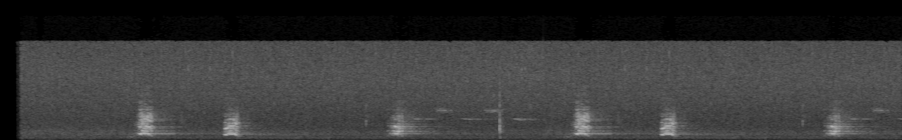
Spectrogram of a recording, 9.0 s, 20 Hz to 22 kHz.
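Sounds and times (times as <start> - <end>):
grey heron call: 1.3 - 2.6, 3.9 - 4.4, 5.7 - 7.0, 8.2 - 8.8.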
